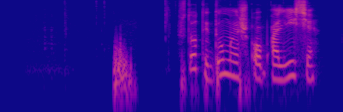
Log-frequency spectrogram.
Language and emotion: Russian, neutral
